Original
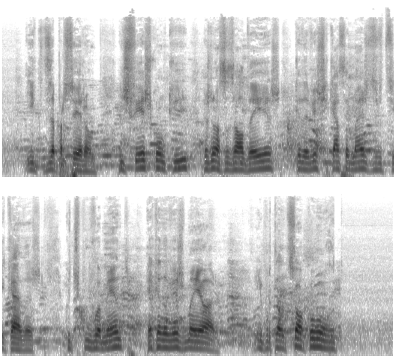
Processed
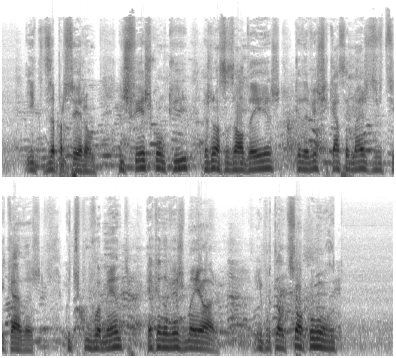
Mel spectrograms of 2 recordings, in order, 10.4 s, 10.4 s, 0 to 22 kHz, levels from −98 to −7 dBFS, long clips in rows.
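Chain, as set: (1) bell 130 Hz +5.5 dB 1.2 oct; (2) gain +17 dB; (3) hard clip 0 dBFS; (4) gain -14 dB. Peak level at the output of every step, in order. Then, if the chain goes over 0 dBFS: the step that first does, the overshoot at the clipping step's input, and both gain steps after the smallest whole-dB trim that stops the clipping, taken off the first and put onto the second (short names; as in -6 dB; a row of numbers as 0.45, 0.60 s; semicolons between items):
-12.5, +4.5, 0.0, -14.0 dBFS; step 2, 4.5 dB; step 2 +12 dB, step 4 -9 dB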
